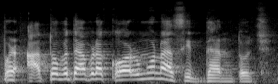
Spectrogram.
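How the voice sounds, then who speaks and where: A woman's voice: medium pitch, sing-song, normal speed. A woman giving a devotional talk to a satsang, telling stories and acting out the dialogue. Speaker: satsang speaker.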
